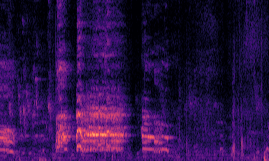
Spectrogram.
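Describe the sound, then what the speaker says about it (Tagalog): Many fighting cocks crow and cluck nearby, with overlapping loud crows and shorter clucks in quick succession, then quieter scattered calls. "Ang dami manok dito."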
